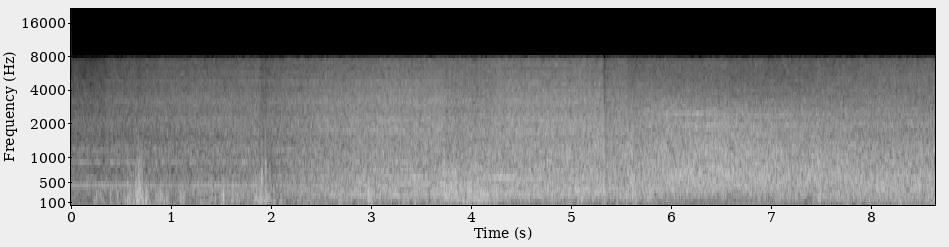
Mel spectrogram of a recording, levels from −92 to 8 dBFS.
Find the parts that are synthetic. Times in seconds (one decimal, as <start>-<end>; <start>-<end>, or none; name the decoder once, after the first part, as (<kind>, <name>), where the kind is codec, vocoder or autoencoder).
3.7-4.2 (codec, SNAC)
